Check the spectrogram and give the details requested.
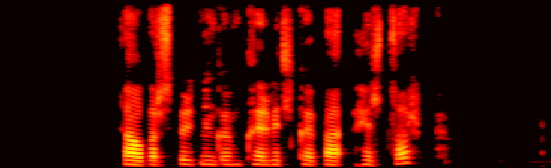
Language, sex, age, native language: Icelandic, female, 40-49, Icelandic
